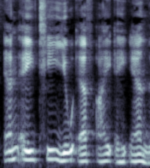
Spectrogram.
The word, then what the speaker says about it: Natufian: Let me let me say that again and spell it. It's N A T U F I A N.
